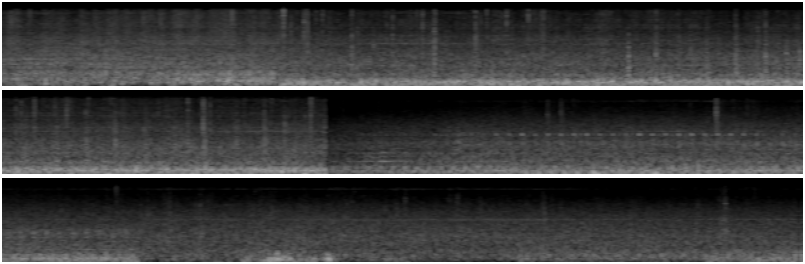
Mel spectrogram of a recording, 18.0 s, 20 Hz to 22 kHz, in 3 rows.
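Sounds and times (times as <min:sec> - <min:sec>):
food sizzling on wood fire: 0:00.0 - 0:08.5
fire crackling and popping: 0:00.1 - 0:08.5.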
